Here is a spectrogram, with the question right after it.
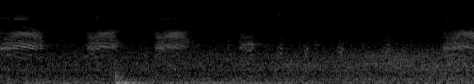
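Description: A squirrel gives harsh, raspy barking calls repeated in quick, steady bursts.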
